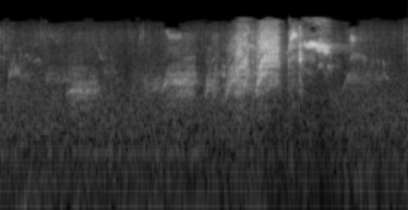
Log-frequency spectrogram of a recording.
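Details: Evening grosbeak calling: a few short burry notes, then a louder cluster of bright, high, clipped chirps packed together in the second half, over a quiet background.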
